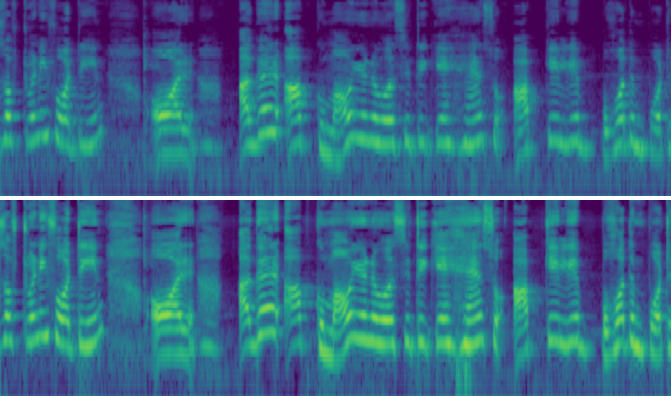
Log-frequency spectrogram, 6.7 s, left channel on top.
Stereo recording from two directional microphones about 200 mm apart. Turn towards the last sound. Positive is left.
turn(degrees=-45)  # may be behind; listen again after turning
